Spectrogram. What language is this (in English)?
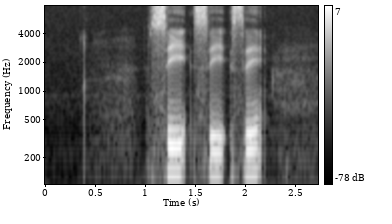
Norwegian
